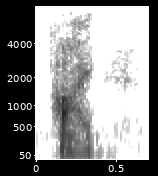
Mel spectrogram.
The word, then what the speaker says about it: Hsieh: And Diana Mertz, her last name is spelled H-S-I-E-H. I'm not quite sure how to pronounce that, so we're going to call her Hi. Diana Mertz Hi, leaving the S silent, I would imagine. H-S-I-E-H.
